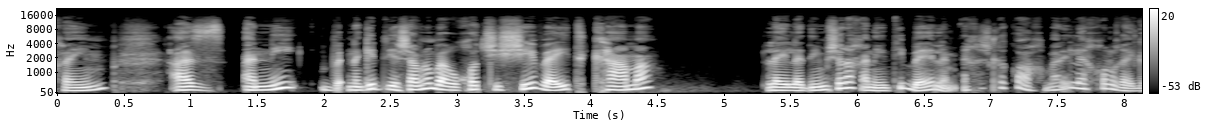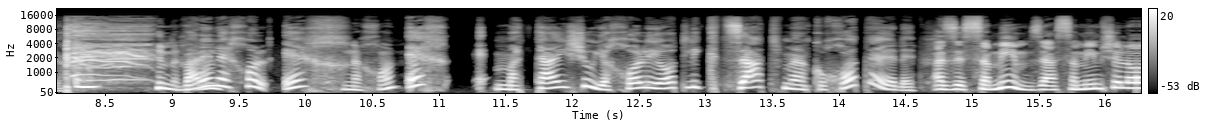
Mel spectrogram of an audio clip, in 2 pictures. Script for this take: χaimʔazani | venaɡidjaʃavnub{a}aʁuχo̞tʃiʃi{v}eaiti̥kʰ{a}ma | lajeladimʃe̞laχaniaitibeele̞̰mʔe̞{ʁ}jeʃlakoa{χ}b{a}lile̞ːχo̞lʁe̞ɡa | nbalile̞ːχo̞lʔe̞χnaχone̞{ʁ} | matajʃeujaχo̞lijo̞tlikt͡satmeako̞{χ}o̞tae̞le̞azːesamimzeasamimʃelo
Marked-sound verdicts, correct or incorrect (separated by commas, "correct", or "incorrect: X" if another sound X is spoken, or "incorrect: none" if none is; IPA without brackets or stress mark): incorrect: e, correct, correct, incorrect: χ, correct, correct, incorrect: χ, correct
